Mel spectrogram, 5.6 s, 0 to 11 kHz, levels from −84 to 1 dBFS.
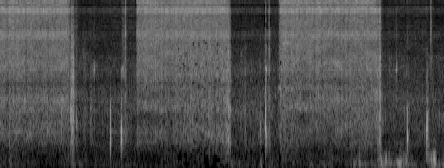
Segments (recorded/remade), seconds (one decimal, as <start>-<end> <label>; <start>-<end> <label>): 0.0-2.2 remade; 2.2-3.7 recorded; 3.7-5.6 remade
